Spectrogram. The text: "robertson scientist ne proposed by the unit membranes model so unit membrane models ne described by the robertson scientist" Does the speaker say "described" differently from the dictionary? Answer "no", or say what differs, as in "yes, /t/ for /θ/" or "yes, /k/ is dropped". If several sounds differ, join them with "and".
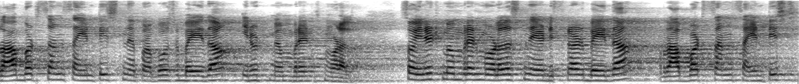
yes, /b/ is dropped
